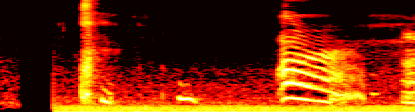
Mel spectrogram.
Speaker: Ay, ay, ay, esos estornudos. God bless you. Bless you.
